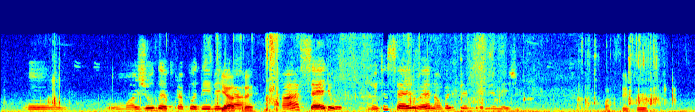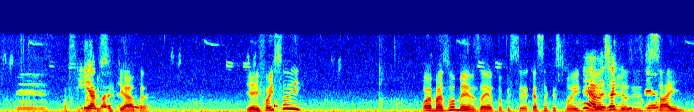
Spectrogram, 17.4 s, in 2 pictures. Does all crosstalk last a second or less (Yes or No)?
No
